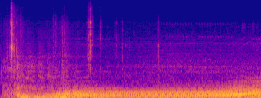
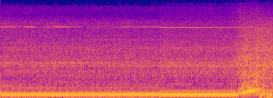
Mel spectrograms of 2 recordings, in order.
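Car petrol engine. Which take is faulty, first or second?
first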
